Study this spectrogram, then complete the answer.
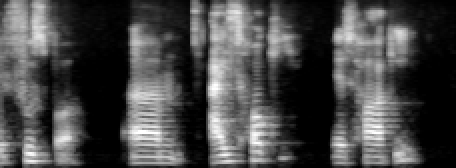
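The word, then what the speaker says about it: Fußball: characters in german that that looks kind of like a b but it's pronounced as a double s so it's fusbo fuspo that's how you'd say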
